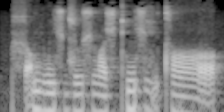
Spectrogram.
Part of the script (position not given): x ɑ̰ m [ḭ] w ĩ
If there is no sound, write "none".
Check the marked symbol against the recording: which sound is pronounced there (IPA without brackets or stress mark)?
i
